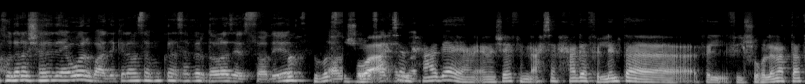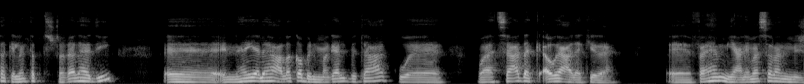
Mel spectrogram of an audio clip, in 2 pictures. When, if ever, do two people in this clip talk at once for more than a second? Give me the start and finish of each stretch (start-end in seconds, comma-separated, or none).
2.9-4.4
